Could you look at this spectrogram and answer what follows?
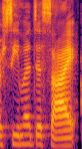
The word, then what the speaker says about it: Seema Desai: You can find Dr. Seema Desai on Instagram at dr. Seema Desai, and her name is spelled S E E M A. Last name is D E S A I.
